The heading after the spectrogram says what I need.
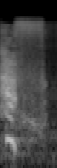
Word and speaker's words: have to: pronunciation I have to notice I don't say V I say F have half it becomes have to have to becomes in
